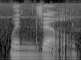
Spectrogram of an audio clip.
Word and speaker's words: Winzel: Winzel. Boom, Pronounce Winzel like a ZEO or ZO.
